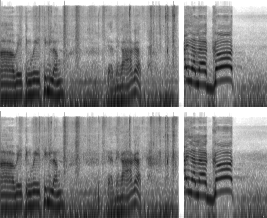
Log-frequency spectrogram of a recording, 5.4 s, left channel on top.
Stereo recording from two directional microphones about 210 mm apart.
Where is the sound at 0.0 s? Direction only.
10° left (ahead or behind).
